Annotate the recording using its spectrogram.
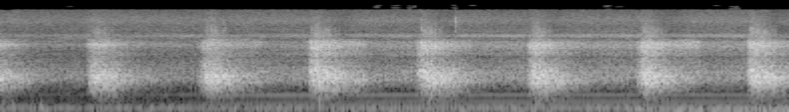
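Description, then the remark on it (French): Rhythmic chuffs of steam hiss from a model steam locomotive, about seven evenly spaced bursts over a steady low mechanical hum, fairly loud. “Fatalement, le, bruit de la vapeur.”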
